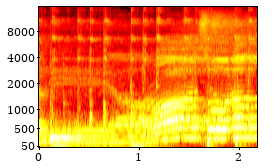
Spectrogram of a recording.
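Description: Banjari-style hadroh sholawat: a sung vocal line holds a note, then glides up into a new held note over about the second half, above regular low frame-drum beats.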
